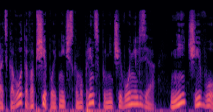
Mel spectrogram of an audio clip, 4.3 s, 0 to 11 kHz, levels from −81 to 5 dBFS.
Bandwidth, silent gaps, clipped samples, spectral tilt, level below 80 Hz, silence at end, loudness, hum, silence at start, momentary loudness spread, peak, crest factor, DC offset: 8.8 kHz; none; under 0.1%; -5 dB/octave; -42 dBFS; 0 s; -28 LUFS; none; 0 s; 7 LU; -12 dBFS; 16 dB; under 0.1%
